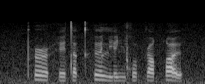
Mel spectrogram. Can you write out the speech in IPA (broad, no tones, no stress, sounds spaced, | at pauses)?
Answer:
pʰ ə˞ h e t ɐ kʰ ɘ l j e ɲ χʷ ɐ k ə˞ qʷ ɘ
